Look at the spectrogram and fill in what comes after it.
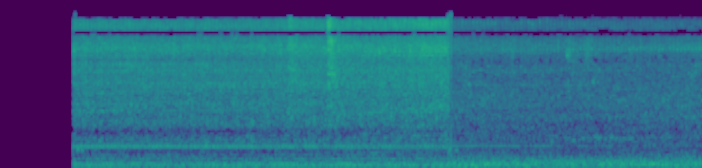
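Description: A moment of dead silence, then a Toyota Corolla Altis engine idling steadily.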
